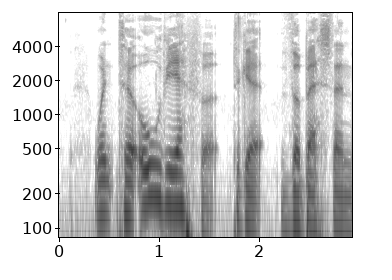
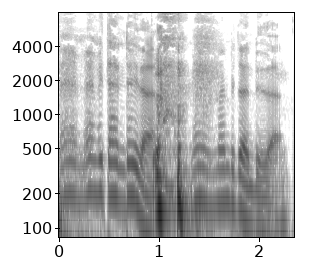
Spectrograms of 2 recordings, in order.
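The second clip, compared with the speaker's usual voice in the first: much higher, tactful mock suggestion; polite studio hint; 6 semitones higher than usual. Mimicking the lads hinting at another take. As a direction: gently suggest a retake. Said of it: "give you the".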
